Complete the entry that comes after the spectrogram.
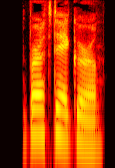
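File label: "birthday girl", English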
